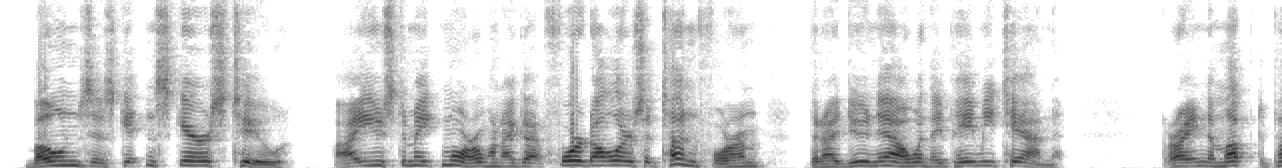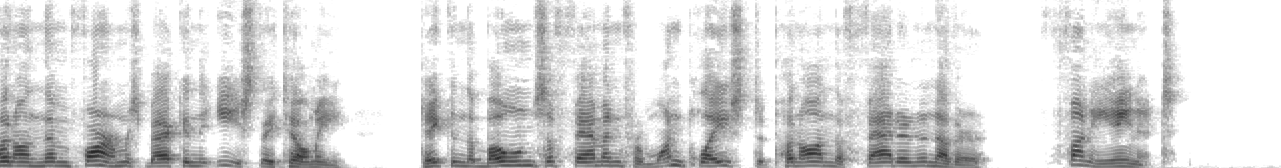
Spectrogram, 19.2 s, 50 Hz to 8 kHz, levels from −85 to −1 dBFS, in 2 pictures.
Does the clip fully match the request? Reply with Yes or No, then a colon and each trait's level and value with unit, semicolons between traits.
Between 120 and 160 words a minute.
No: average, 185 wpm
